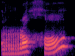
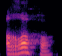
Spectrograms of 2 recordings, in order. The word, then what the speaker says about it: rojo: Entonces, en Puerto Rico no se dice rojo, se dice rojo.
